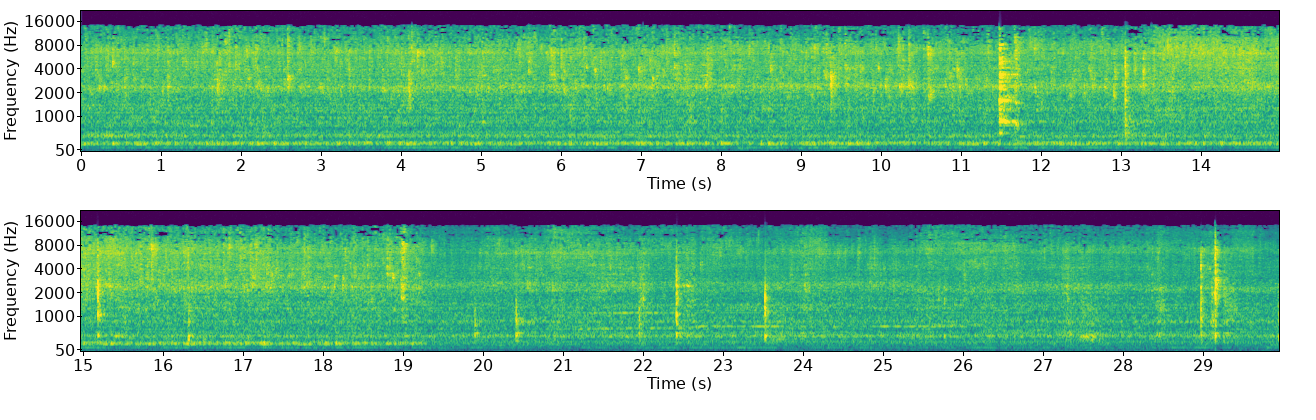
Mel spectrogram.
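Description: A spatula stirring potato pieces through an onion-and-spice mixture in a frying pan, with a steady sizzle and scattered knocks and scrapes of the spatula against the pan; the sharpest knock comes near the middle. A steady low background hum drops away about two-thirds of the way through.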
